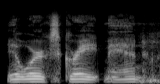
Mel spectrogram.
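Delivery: low, quiet, doped-up reply; on Valium. Retold or imitated. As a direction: answer as if heavily sedated. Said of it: "when I was on Valium".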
